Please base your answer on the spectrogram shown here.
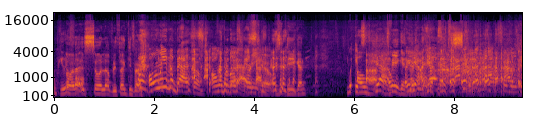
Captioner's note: applause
